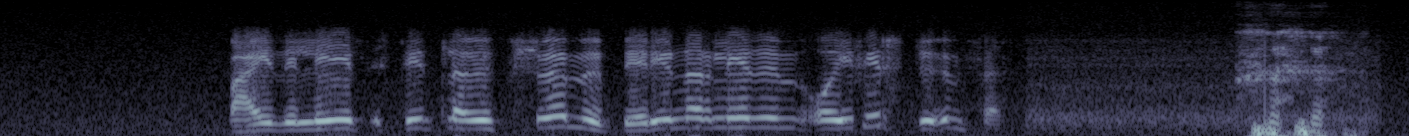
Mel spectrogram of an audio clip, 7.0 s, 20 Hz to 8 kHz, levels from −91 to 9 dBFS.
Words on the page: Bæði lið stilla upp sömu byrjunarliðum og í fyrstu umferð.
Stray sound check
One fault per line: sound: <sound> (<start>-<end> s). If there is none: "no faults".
sound: laugh (6.2-6.9 s)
